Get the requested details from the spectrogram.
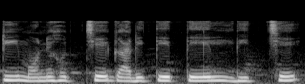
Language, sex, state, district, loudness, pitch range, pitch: Bengali, female, West Bengal, Alipurduar, -13 LUFS, 165-190 Hz, 175 Hz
